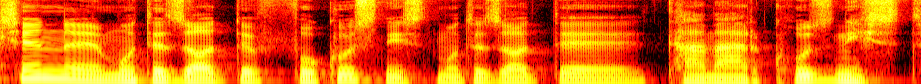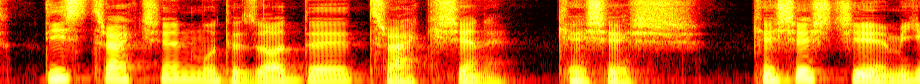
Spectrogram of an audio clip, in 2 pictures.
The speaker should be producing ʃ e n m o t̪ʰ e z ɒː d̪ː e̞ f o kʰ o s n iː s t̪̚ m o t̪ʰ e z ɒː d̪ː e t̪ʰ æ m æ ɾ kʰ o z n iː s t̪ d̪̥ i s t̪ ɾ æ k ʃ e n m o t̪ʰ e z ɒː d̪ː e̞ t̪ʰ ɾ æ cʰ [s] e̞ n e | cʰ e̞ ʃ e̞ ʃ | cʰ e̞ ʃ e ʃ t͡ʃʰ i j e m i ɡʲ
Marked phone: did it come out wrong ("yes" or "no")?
yes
